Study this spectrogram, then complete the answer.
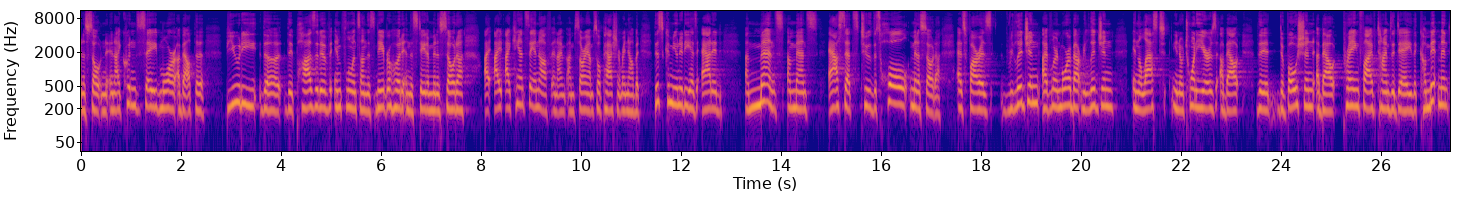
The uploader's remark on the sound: In front of a live audience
